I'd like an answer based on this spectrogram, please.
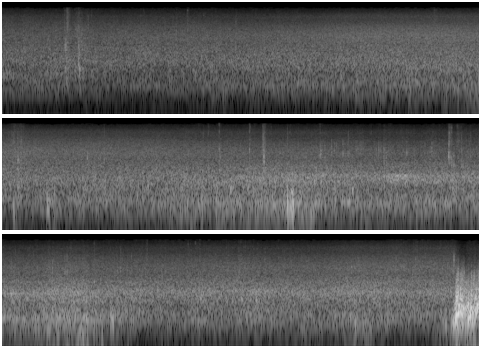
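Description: Steady outdoor rushing noise that swells a little through the middle, with a few faint clicks and a sudden loud bump near the end.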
